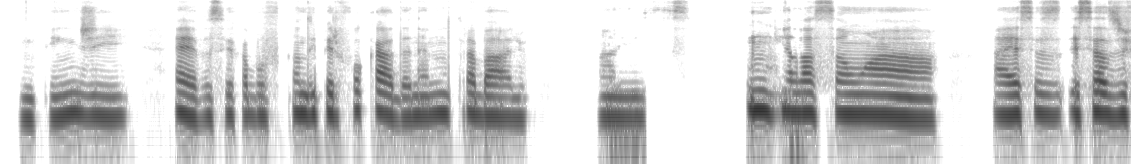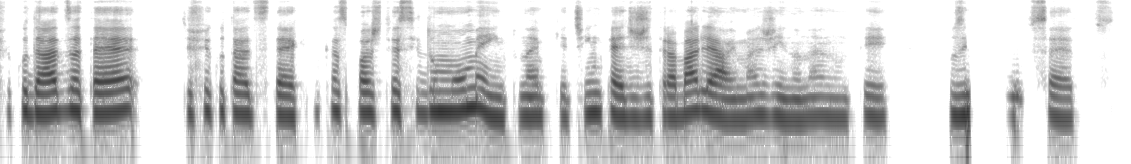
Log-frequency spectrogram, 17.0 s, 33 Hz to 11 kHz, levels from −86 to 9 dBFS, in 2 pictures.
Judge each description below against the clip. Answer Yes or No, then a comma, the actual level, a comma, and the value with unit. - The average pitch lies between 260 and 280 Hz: No, high, 190 Hz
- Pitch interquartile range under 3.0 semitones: Yes, narrow, 2.4 semitones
